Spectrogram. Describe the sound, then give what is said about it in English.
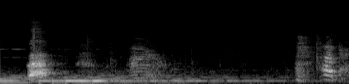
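A caged bulldog in a home barks a few times at a visitor, sharp gruff woofs spaced apart over a low steady hum, with a pause between the first barks and a final pair. “So I opted to just stand there and listen to his caged bulldog bark at me.”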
